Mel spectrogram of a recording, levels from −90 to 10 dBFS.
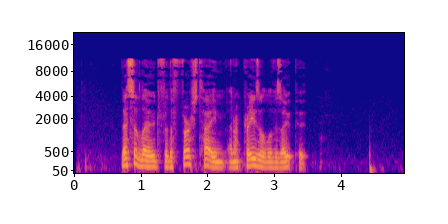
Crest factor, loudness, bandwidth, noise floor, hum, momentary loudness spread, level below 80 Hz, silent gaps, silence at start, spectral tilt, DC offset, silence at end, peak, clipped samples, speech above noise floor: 16 dB; -16 LUFS; 11.5 kHz; -65 dBFS; none; 20 LU; -44 dBFS; none; 0.7 s; -5 dB/octave; under 0.1%; 0.45 s; -2 dBFS; under 0.1%; 50 dB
